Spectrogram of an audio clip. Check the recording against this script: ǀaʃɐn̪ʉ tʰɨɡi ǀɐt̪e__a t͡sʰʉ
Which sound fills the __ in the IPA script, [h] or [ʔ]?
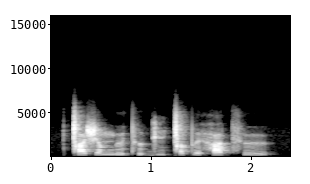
h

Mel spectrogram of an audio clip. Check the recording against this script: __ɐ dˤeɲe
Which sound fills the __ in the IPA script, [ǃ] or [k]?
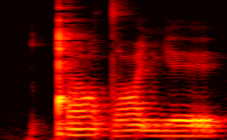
ǃ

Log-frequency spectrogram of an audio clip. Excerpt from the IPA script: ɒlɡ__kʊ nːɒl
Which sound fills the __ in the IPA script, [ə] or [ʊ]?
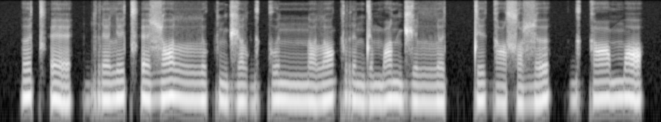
ə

